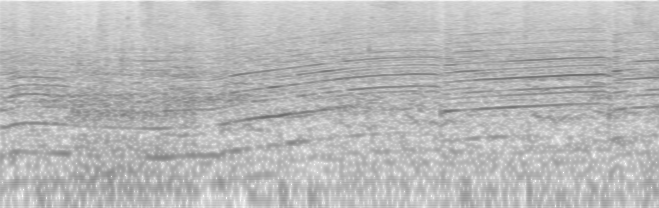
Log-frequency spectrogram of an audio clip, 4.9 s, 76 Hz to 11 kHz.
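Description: Red Bull X2019 race car in Gran Turismo Sport accelerating hard, its engine note climbing in steady rising sweeps through the gears, loud and continuous throughout.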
